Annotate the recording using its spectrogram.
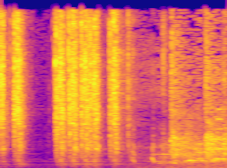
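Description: A rapid run of sharp clicks, close together like typing, followed near the end by a rising wash of noise.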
